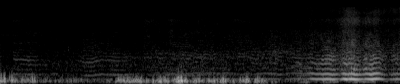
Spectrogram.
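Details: Garden bees at Cretingham, Suffolk: a low droning buzz with rich overtones, wavering in pitch and rising into a stronger, brighter hum near the end as one flies close.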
